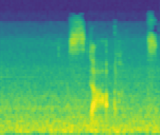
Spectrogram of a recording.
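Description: A woman's quiet whispered, breathy sounds about a second in, a short hiss followed by a faint whispered murmur, with another brief hiss near the end, over low room tone.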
